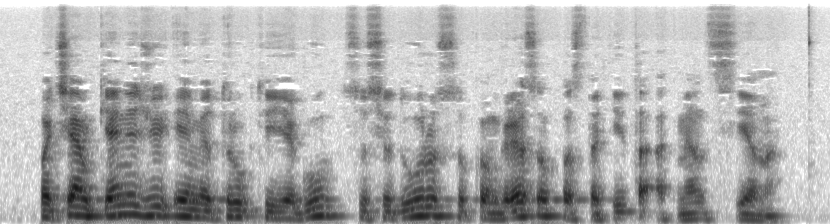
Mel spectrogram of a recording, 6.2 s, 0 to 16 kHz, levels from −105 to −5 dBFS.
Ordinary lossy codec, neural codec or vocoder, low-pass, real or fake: AAC, 64 kbps; none; 14.4 kHz; real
